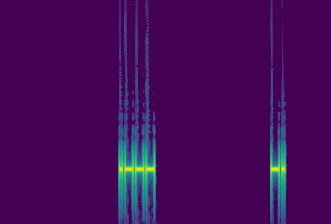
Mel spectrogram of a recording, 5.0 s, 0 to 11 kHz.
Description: Morse code, heard as a keyed tone, about 29 wpm, spaced as for 5 wpm, 700 Hz. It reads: JN
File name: Lesson 36d - BT - Two Characters 30wpm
